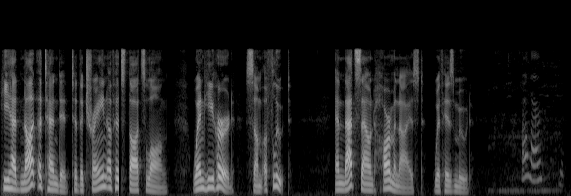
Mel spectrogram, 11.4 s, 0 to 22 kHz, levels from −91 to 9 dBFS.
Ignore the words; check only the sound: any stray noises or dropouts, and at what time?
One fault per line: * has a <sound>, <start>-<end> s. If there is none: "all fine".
* has a dropout, 2.4-2.4 s
* has a laugh, 9.8-11.3 s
